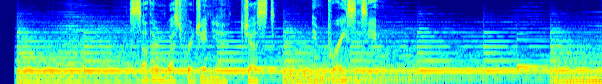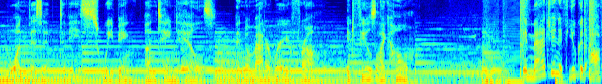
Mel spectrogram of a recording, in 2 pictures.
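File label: narration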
